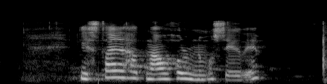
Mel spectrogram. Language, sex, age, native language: Icelandic, female, 12, Icelandic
